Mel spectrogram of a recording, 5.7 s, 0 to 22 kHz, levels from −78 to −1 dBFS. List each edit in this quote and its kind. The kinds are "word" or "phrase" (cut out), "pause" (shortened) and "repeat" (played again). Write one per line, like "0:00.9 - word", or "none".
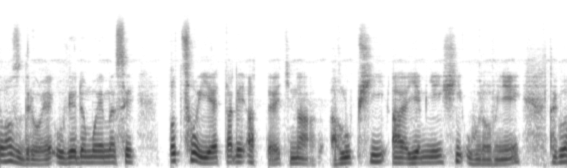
none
